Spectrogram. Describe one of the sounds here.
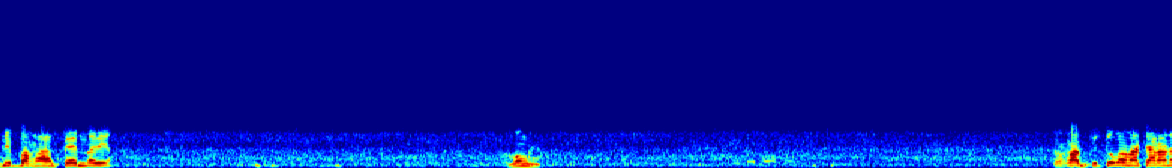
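Water splashes and trickles in a small channel.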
